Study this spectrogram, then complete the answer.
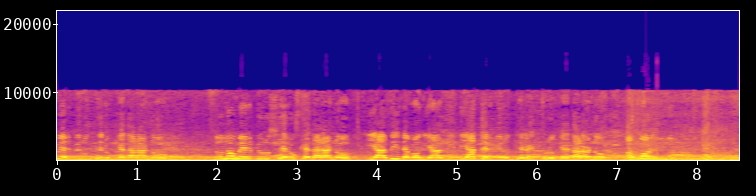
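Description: Men chant loudly together in a procession, close by, outdoors.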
